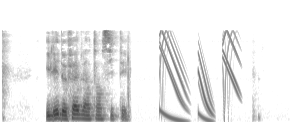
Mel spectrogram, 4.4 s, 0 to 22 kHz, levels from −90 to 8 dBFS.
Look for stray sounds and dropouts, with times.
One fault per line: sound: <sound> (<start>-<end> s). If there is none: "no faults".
sound: chirp (2.4-3.6 s)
